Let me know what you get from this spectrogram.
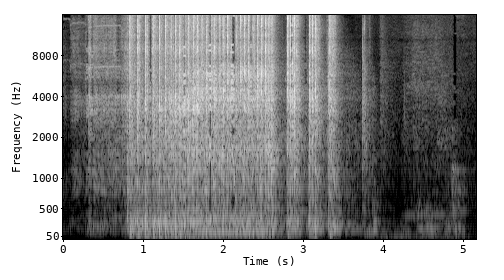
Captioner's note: drilling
